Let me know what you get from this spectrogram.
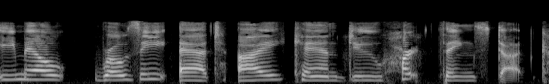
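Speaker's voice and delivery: very slow, drawn-out speech. Giving listeners an email address to write down, speaking really slowly. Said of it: "I'm saying it really slow".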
